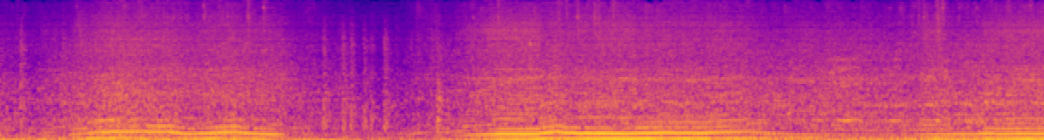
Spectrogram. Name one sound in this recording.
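An off-road vehicle's engine roars and revs up and down close by.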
